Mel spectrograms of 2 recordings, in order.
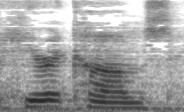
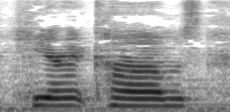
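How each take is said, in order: First: Said in the usual way. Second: A bit higher and louder, eager; rising excitement. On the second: Retold or imitated. Wife bracing for a romantic declaration, excited. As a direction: lean in, it's finally coming. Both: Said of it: "Oh my God".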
